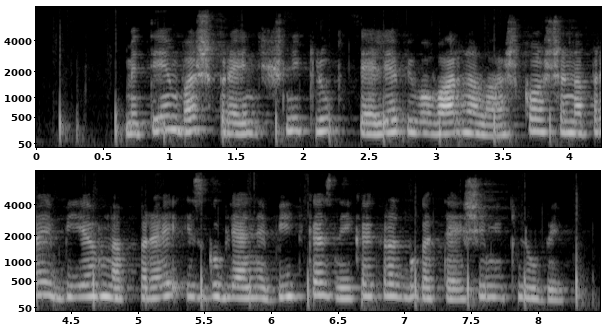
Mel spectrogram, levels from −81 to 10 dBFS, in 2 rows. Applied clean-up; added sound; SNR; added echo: none; Run; 16 dB; reverberation time 0.5 s.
